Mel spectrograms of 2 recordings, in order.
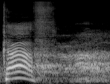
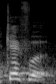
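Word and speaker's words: كاف: Ini ainun, ain, ghain, faun, fa, qafun, qaf, kafun, kaf, bukan kef.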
